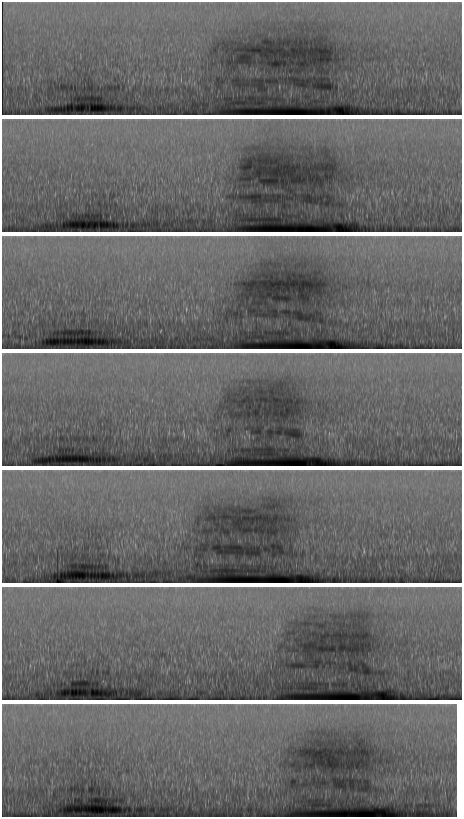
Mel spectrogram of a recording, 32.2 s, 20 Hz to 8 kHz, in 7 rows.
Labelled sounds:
2.3	2.8	humpback whale, 2.0 to 2.2 kHz
7.0	7.3	humpback whale, 0.80 to 2.6 kHz
11.4	12.4	humpback whale, 0.80 to 2.4 kHz
16.0	16.3	humpback whale, 2.1 to 2.2 kHz
20.5	21.0	humpback whale, 0.80 to 2.7 kHz
25.9	26.4	humpback whale, 1.3 to 3.0 kHz
30.5	30.9	humpback whale, 1.8 to 2.3 kHz

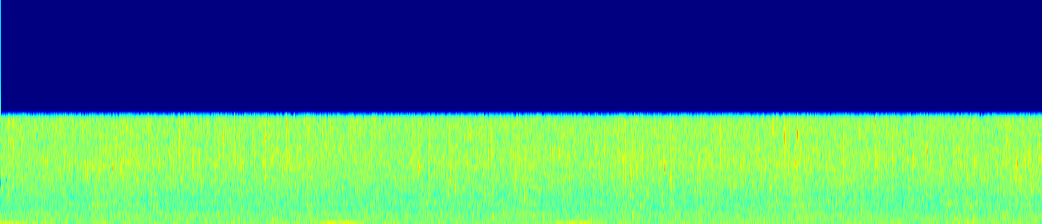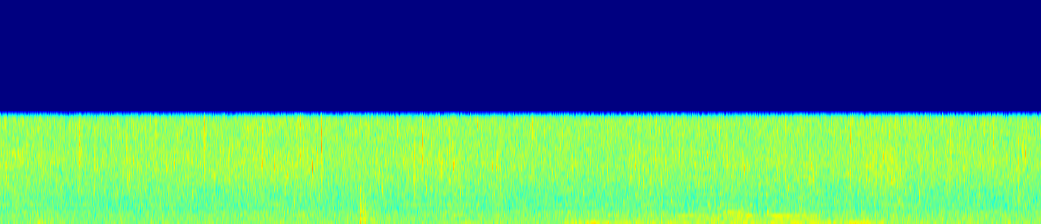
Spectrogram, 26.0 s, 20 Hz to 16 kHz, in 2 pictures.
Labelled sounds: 22.1	22.3	humpback whale, 0.94 to 1.0 kHz

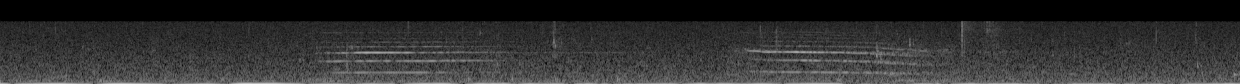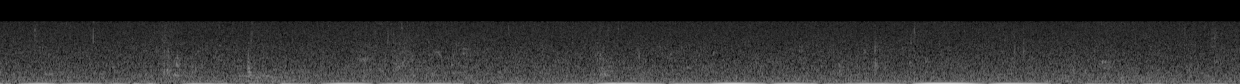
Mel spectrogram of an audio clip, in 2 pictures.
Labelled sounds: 3.2	5.6	killer whale, Bigg's (transient), AT1 transient, 0.45 to 5.1 kHz
7.4	9.4	killer whale, Bigg's (transient), AT1 transient, 0.43 to 4.7 kHz

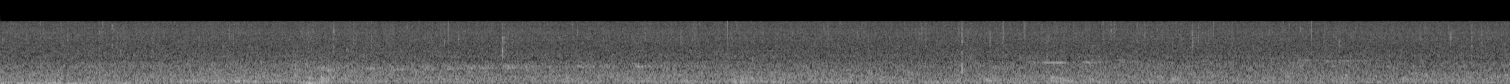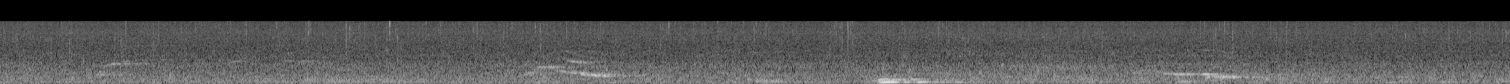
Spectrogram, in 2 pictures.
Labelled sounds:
10.3	10.7	humpback whale, 0.97 to 1.1 kHz
16.3	16.6	humpback whale, 0.94 to 1.1 kHz
20.5	21.1	humpback whale, 0.78 to 1.3 kHz

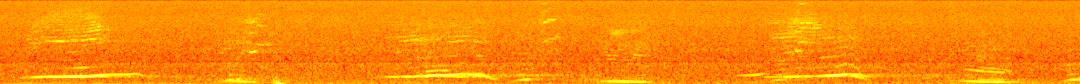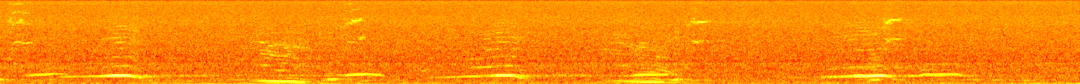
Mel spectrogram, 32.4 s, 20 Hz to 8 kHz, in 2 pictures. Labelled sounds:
0.7	1.6	humpback whale, 1.6 to 2.9 kHz
6.0	6.4	humpback whale, 1.7 to 2.2 kHz
6.7	7.0	humpback whale, 1.7 to 1.9 kHz
8.1	8.4	humpback whale, 1.7 to 4.0 kHz
9.1	9.5	humpback whale, 2.2 to 2.7 kHz
11.6	12.6	humpback whale, 0.93 to 3.0 kHz
16.4	16.7	humpback whale, 1.5 to 5.2 kHz
17.7	18.1	humpback whale, 1.8 to 2.1 kHz
20.1	20.6	humpback whale, 0.99 to 1.6 kHz
21.4	21.7	humpback whale, 3.2 to 4.1 kHz
25.6	25.9	humpback whale, 1.2 to 1.7 kHz
27.6	27.9	humpback whale, 3.3 to 3.7 kHz
29.5	29.8	humpback whale, 1.6 to 4.0 kHz

